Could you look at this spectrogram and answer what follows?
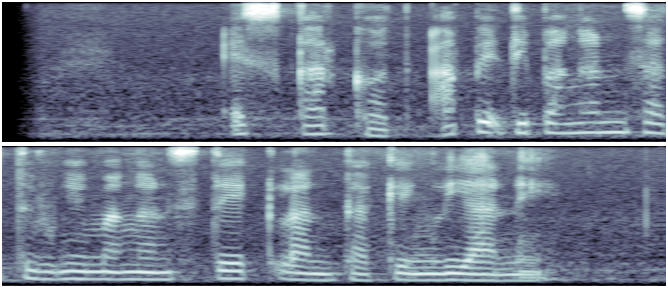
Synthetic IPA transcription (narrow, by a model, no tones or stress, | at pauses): ʔɛskarɡ̥ɔ̤t̪̚ʔa̰pɪʔd̪̥i̤paŋansad̪̥ṳɾuŋemaŋanst̪ɪkland̪̥ä̤ɡ̥ɪŋlijanḛ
